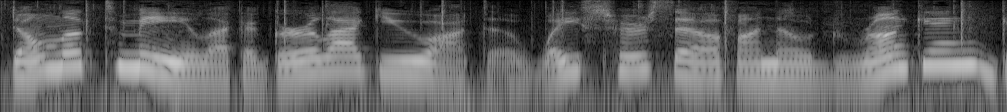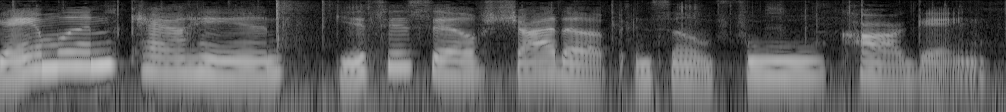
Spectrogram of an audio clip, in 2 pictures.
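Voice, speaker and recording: A woman's voice: mid-range voice, lively intonation, slight background noise. A woman playing a kindly, shrewd old granny in a radio drama, with a folksy American country accent and fond, homespun talk. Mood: helpful, sly. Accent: American Southern or Western. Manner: slow, folksy, endearments like child and darling.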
